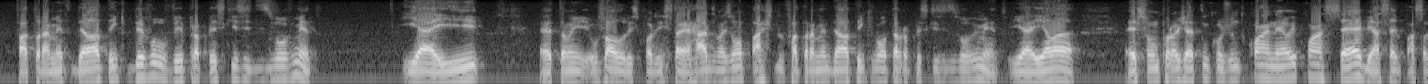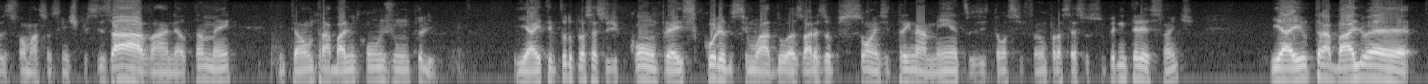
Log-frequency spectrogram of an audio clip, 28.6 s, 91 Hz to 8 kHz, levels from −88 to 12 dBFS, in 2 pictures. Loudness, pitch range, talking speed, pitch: -13 LUFS, 95-115 Hz, 200 wpm, 105 Hz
